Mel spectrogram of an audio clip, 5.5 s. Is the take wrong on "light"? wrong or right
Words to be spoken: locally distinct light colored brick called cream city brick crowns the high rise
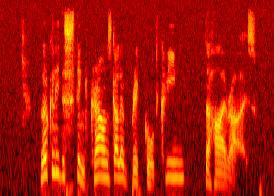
wrong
